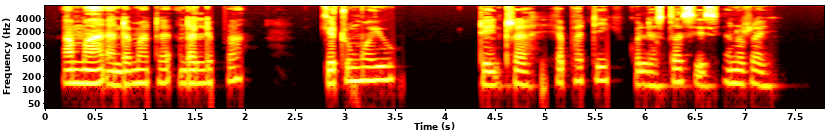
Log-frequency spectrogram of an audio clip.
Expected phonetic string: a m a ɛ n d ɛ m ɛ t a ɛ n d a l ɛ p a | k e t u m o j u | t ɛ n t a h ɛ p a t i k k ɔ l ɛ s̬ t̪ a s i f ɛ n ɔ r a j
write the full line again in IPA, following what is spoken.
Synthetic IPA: a m a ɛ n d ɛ m a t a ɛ n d a l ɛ p a | k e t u m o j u | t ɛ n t a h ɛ p a t i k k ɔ l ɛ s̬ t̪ a s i s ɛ n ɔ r a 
